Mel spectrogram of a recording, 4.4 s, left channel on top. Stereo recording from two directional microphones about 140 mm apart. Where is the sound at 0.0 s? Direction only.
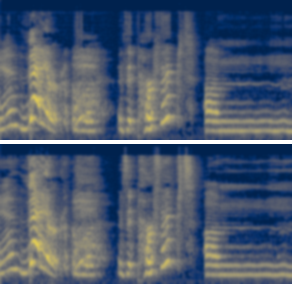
35° right (ahead or behind).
